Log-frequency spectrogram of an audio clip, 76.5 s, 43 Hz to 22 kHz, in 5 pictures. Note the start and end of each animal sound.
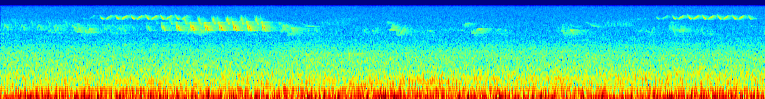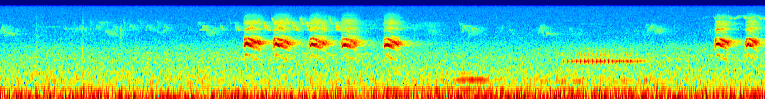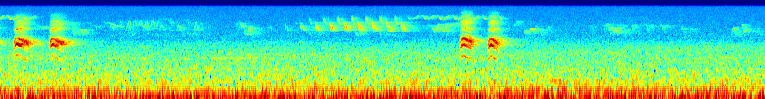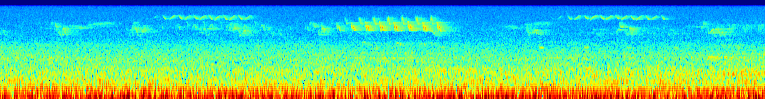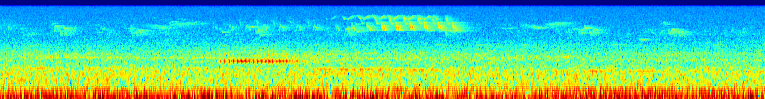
[0.00, 1.33] Ovenbird (Seiurus aurocapilla)
[0.00, 75.14] Red-eyed Vireo (Vireo olivaceus)
[1.59, 3.81] Black-and-white Warbler (Mniotilta varia)
[2.83, 5.44] Ovenbird (Seiurus aurocapilla)
[5.91, 7.24] Black-throated Blue Warbler (Setophaga caerulescens)
[11.61, 13.01] Black-throated Blue Warbler (Setophaga caerulescens)
[12.93, 15.07] Black-and-white Warbler (Mniotilta varia)
[15.90, 17.08] Black-capped Chickadee (Poecile atricapillus)
[16.80, 18.76] Ovenbird (Seiurus aurocapilla)
[19.25, 22.25] Ovenbird (Seiurus aurocapilla)
[20.11, 23.59] American Crow (Corvus brachyrhynchos)
[26.32, 28.28] Pileated Woodpecker (Dryocopus pileatus)
[29.17, 31.38] Black-and-white Warbler (Mniotilta varia)
[29.51, 32.16] American Crow (Corvus brachyrhynchos)
[32.63, 33.92] Black-throated Blue Warbler (Setophaga caerulescens)
[33.13, 34.73] Ovenbird (Seiurus aurocapilla)
[36.47, 38.77] Ovenbird (Seiurus aurocapilla)
[38.55, 40.77] Black-and-white Warbler (Mniotilta varia)
[39.64, 40.61] American Crow (Corvus brachyrhynchos)
[42.50, 44.22] Ovenbird (Seiurus aurocapilla)
[46.86, 48.21] Black-throated Blue Warbler (Setophaga caerulescens)
[48.82, 51.05] Black-and-white Warbler (Mniotilta varia)
[52.23, 54.85] Ovenbird (Seiurus aurocapilla)
[53.20, 54.64] American Crow (Corvus brachyrhynchos)
[55.75, 57.00] Black-throated Blue Warbler (Setophaga caerulescens)
[56.91, 59.33] Black-and-white Warbler (Mniotilta varia)
[59.73, 61.66] Ovenbird (Seiurus aurocapilla)
[63.55, 65.33] Black-throated Blue Warbler (Setophaga caerulescens)
[65.20, 67.31] Pileated Woodpecker (Dryocopus pileatus)
[66.27, 67.64] Ovenbird (Seiurus aurocapilla)
[67.62, 69.96] Black-and-white Warbler (Mniotilta varia)
[68.16, 70.47] Ovenbird (Seiurus aurocapilla)
[71.05, 72.67] Black-throated Blue Warbler (Setophaga caerulescens)

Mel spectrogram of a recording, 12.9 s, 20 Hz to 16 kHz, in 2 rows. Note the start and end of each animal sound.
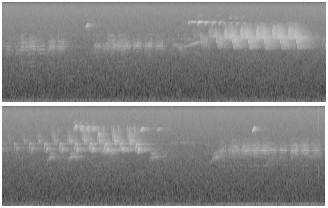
[0.00, 5.08] Black-capped Chickadee (Poecile atricapillus)
[3.24, 4.11] Eastern Wood-Pewee (Contopus virens)
[3.84, 9.46] Ovenbird (Seiurus aurocapilla)
[7.14, 10.96] Great Crested Flycatcher (Myiarchus crinitus)
[7.79, 8.55] Black-capped Chickadee (Poecile atricapillus)
[9.13, 9.79] Black-capped Chickadee (Poecile atricapillus)
[10.83, 12.95] Black-capped Chickadee (Poecile atricapillus)

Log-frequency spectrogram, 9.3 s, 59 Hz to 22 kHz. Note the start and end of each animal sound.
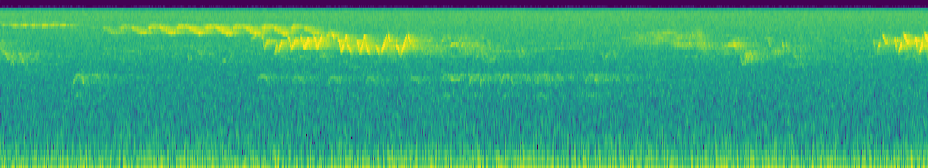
[0.00, 0.77] Golden-crowned Kinglet (Regulus satrapa)
[0.65, 1.18] American Crow (Corvus brachyrhynchos)
[0.96, 3.28] Black-and-white Warbler (Mniotilta varia)
[2.43, 6.39] American Crow (Corvus brachyrhynchos)
[2.46, 4.96] Chestnut-sided Warbler (Setophaga pensylvanica)
[4.40, 5.87] Eastern Wood-Pewee (Contopus virens)
[6.10, 7.24] Chestnut-sided Warbler (Setophaga pensylvanica)
[7.13, 8.01] Mourning Warbler (Geothlypis philadelphia)
[7.22, 9.29] Red-eyed Vireo (Vireo olivaceus)
[8.60, 9.29] Chestnut-sided Warbler (Setophaga pensylvanica)

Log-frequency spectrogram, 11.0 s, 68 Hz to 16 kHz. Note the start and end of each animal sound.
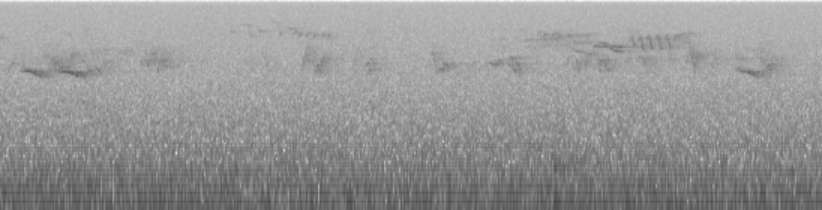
[0.00, 10.97] Red-eyed Vireo (Vireo olivaceus)
[0.14, 1.21] Tufted Titmouse (Baeolophus bicolor)
[2.77, 4.06] Blackburnian Warbler (Setophaga fusca)
[3.81, 4.57] Black-capped Chickadee (Poecile atricapillus)
[6.99, 8.60] Black-throated Green Warbler (Setophaga virens)
[7.59, 9.28] Black-throated Blue Warbler (Setophaga caerulescens)
[9.81, 10.33] Tufted Titmouse (Baeolophus bicolor)

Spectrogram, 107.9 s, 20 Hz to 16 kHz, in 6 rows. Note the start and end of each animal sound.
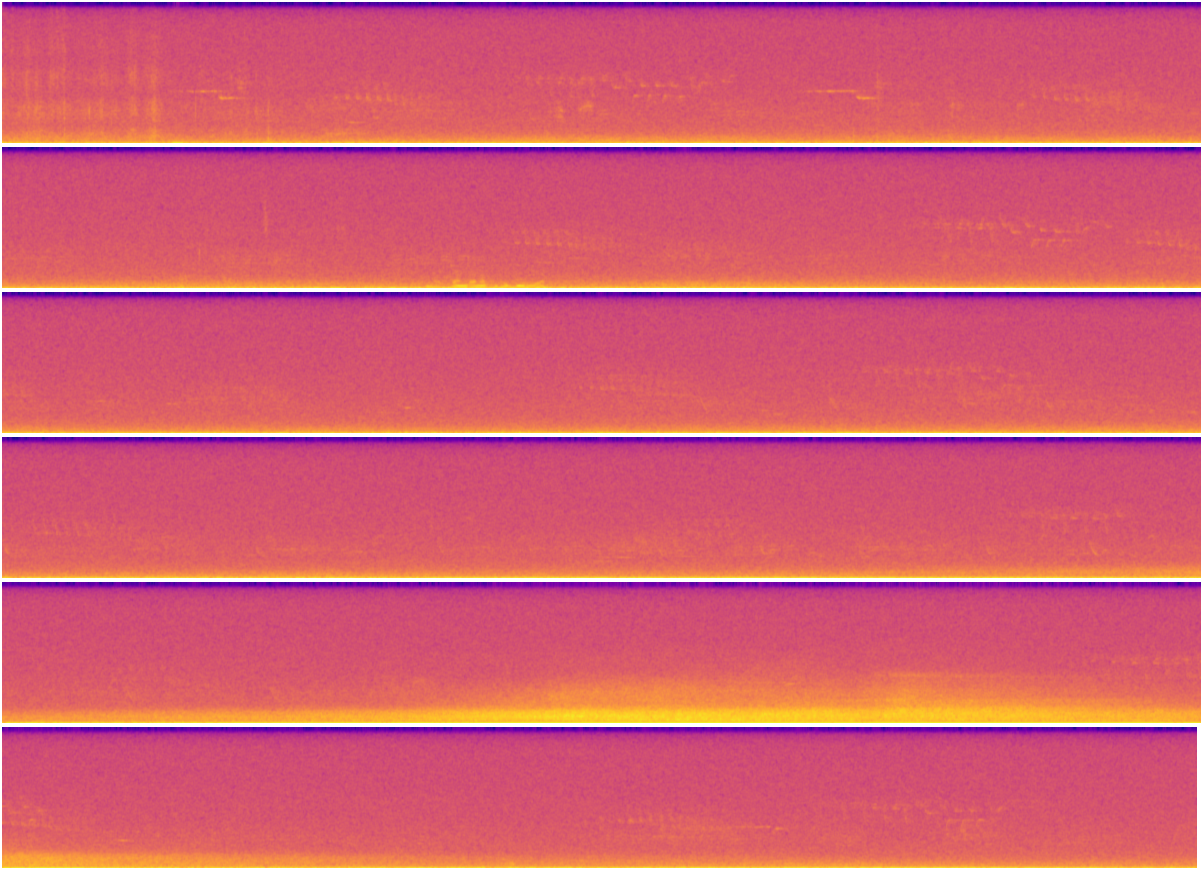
[2.50, 3.80] Black-throated Green Warbler (Setophaga virens)
[4.72, 6.31] Yellow-rumped Warbler (Setophaga coronata)
[7.38, 11.24] Black-and-white Warbler (Mniotilta varia)
[9.01, 10.55] Yellow-rumped Warbler (Setophaga coronata)
[11.90, 13.35] Black-throated Green Warbler (Setophaga virens)
[15.10, 16.49] Yellow-rumped Warbler (Setophaga coronata)
[25.29, 27.14] Yellow-rumped Warbler (Setophaga coronata)
[31.65, 33.32] Blackburnian Warbler (Setophaga fusca)
[33.28, 36.03] Yellow-rumped Warbler (Setophaga coronata)
[44.62, 45.91] Yellow-rumped Warbler (Setophaga coronata)
[48.91, 51.62] Black-and-white Warbler (Mniotilta varia)
[54.26, 55.37] Yellow-rumped Warbler (Setophaga coronata)
[87.99, 90.58] Black-and-white Warbler (Mniotilta varia)
[89.58, 91.02] Yellow-rumped Warbler (Setophaga coronata)
[98.73, 99.85] Yellow-rumped Warbler (Setophaga coronata)
[100.62, 101.87] Black-throated Green Warbler (Setophaga virens)
[102.22, 104.89] Black-and-white Warbler (Mniotilta varia)
[103.88, 104.96] Yellow-rumped Warbler (Setophaga coronata)

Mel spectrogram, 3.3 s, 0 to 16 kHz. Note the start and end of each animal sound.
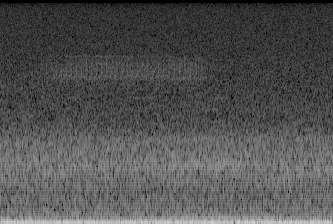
[0.30, 2.23] Chipping Sparrow (Spizella passerina)

